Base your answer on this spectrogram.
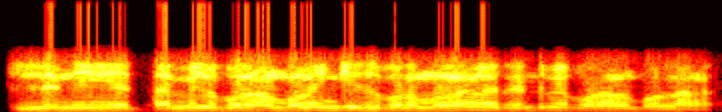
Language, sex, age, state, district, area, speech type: Tamil, male, 45-60, Tamil Nadu, Madurai, rural, conversation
